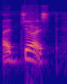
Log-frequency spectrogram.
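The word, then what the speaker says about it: adjust: इसको हम एडजस्ट नहीं बोलते हैं या फिर एडजस्ट नहीं बोलेंगे, इसको बोलेंगे एडजस्ट, यानी कि डी यहाँ पे साइलेंट है।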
